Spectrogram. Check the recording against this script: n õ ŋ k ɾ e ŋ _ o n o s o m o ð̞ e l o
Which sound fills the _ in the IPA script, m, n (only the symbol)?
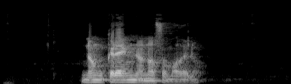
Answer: n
